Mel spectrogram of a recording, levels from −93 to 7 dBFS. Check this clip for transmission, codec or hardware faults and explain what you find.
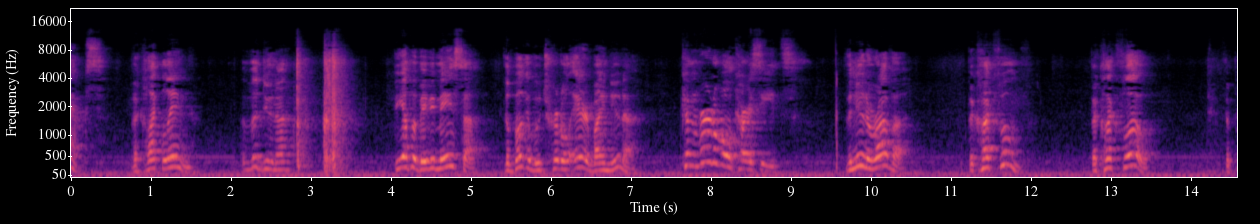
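No transmission, codec or hardware faults.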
